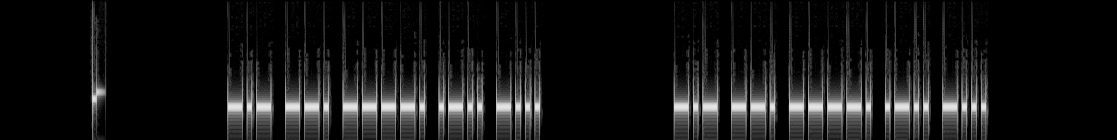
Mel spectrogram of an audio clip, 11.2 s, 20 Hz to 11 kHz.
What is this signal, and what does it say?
Morse code, heard as a keyed tone, about 25 wpm, 700 Hz. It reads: KG9LB KG9LB
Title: Call Signs Repeated 3x - 25wpm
